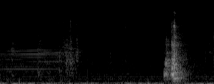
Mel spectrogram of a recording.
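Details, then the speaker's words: Lionel #50 switcher toy train motor running on track, a known growler: coarse buzzing, whiny growl at low speed, also noisy in reverse. "you can see at a low speed it kind of makes a lot of whiny noise"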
